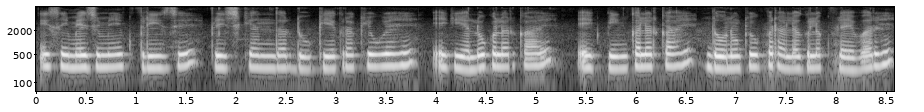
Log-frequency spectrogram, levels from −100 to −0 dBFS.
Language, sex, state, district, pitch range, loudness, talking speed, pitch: Hindi, female, Jharkhand, Sahebganj, 235-260 Hz, -17 LUFS, 215 wpm, 245 Hz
